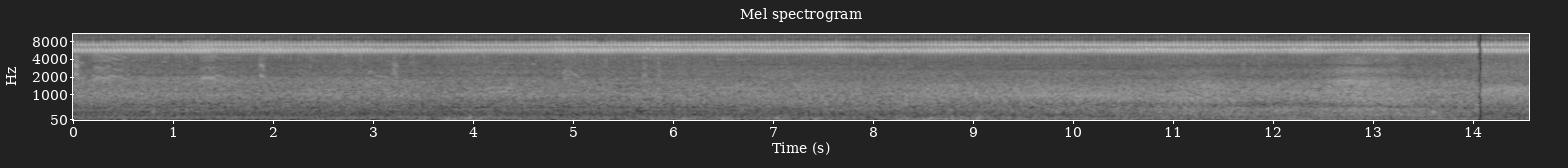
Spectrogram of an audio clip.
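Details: Grasshopper warbler at Dormans Pond near Saltholme, Teesside, in April 2011, giving a continuous high, thin reeling trill held steadily throughout. Heavy broadband rumble from wind or distant traffic lies beneath.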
